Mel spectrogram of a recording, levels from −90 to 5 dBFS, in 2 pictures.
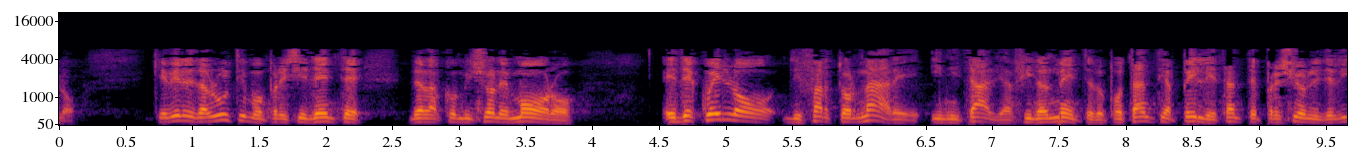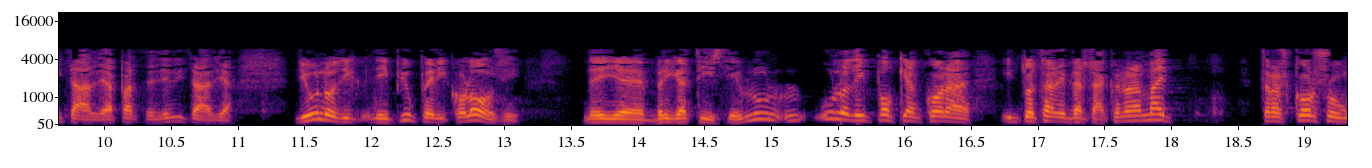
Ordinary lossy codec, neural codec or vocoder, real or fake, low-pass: MP3, 24 kbps; none; real; 7.2 kHz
